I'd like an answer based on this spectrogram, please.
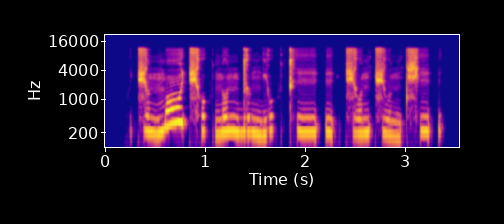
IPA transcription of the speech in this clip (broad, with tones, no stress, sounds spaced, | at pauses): t͡ɕ o˩˦ n m ɔː˥˩ t͡ɕʰ o˨˩ k̚ n o˧ n d ɯ˨˩ ŋ j u˥˩ k̚ tʰ iː˦˥ ʔ i˨˩ ʔ t͡ɕ o˦˥ n t͡ɕ u˨˩ n t͡ɕʰ i˦˥ ʔ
